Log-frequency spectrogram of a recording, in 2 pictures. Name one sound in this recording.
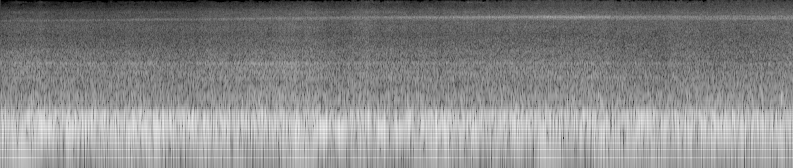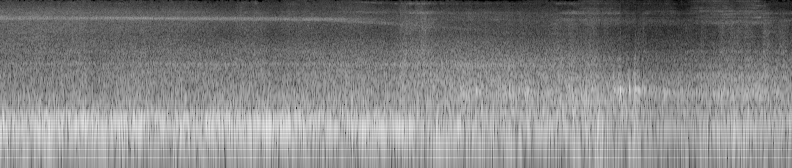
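A diesel train engine rumbles loudly as a train passes close by.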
